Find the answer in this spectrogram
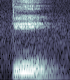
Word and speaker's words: Pau: o time na França que se escreve pão mas se fala por e os meias maze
